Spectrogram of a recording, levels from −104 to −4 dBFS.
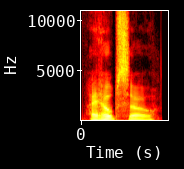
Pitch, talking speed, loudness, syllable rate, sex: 135 Hz, 205 wpm, -16 LUFS, 5.0 syllables/s, male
